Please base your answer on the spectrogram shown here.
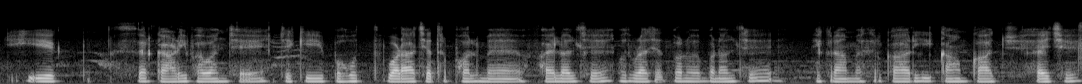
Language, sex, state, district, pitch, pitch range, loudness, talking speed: Hindi, male, Bihar, Purnia, 135 Hz, 135-145 Hz, -21 LUFS, 145 wpm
